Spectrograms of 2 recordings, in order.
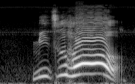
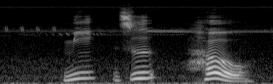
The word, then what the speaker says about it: Mizuho: years of elementary school me zu ho they would say stretching out the last syllable for emphasis i like it weather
